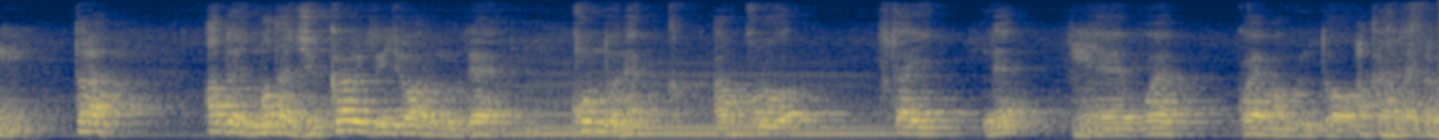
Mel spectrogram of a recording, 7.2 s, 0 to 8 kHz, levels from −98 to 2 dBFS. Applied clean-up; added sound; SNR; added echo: none; Bowed string instrument; 13 dB; reverberation time 0.7 s.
